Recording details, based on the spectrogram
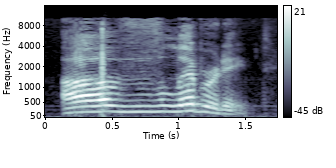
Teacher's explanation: even though the word of is spelled with an F we pronounce the word of with a voiced V · notice how I connected the word of with the word liberty.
